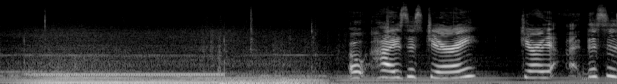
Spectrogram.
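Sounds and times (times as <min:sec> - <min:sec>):
leaf blower engine roaring: 0:00.0 - 0:03.8
speech: 0:03.5 - 0:06.1.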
